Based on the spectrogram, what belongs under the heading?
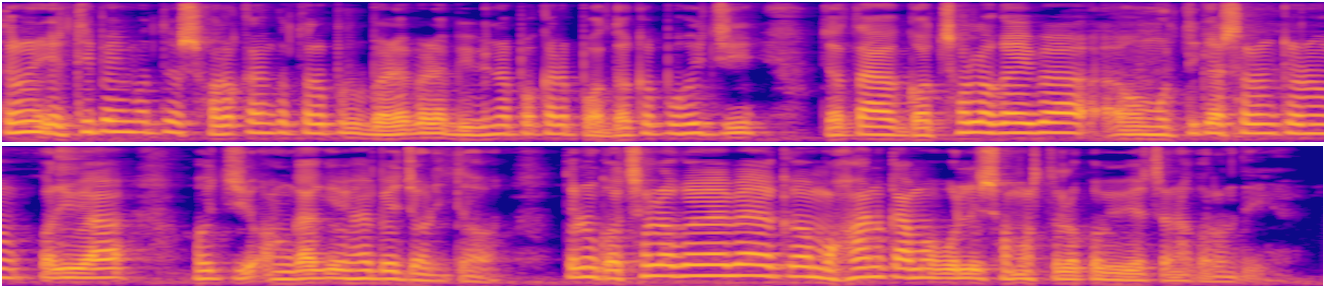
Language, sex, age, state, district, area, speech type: Odia, male, 60+, Odisha, Jajpur, rural, spontaneous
